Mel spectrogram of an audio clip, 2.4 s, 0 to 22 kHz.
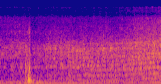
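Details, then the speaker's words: BMW 328i idling just after first start following engine swap, with coolant leak and low power steering fluid noted: low, steady idle, smooth even beat, no misses or knocks; engine running smooth. "Engine is running smooth."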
